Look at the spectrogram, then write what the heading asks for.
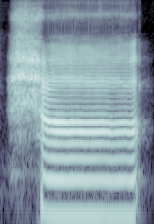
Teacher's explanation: হালক বা কন্ঠনালীর মধ্যকান থেকে একটি বাতাস বের হবে এবং হরফটি এটি হবে পাতলা যেন হা না হয়ে যায়।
